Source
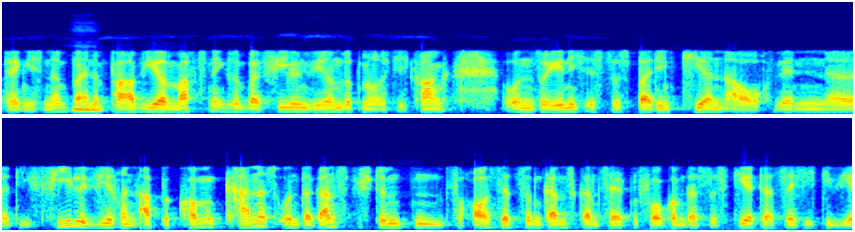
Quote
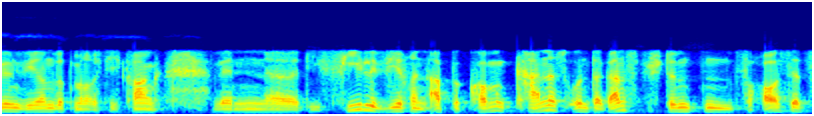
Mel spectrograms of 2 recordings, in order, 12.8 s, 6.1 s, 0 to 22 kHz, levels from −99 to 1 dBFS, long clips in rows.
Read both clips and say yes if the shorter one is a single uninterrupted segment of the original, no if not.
no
